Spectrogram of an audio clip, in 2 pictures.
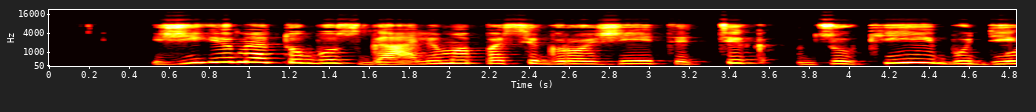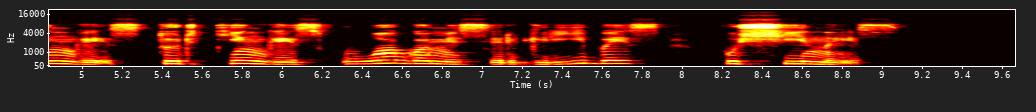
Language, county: Lithuanian, Šiauliai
